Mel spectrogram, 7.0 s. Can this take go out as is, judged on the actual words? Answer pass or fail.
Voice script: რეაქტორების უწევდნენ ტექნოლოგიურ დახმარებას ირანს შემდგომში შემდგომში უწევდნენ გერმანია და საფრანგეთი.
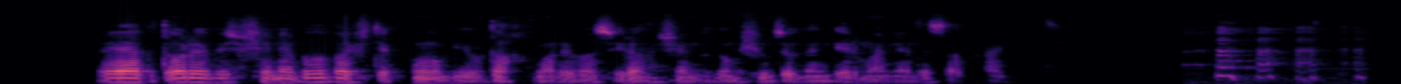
fail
